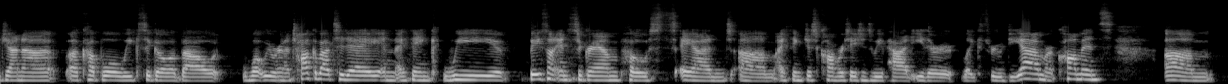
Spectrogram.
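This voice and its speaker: A woman hosts a podcast in a relaxed conversational style. Her voice sits at a medium pitch. She talks informally and loosely, hedging her thoughts as she goes. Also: moderate pace. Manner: informal, hedging with "like" and "you know". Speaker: podcast host. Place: recorded in a shed.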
